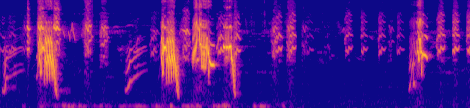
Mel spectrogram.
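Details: Mynas, both parents arriving to feed their chicks; loud harsh broadband squawks in bursts alongside rapid thin high chirps repeated in short series, the chirping continuing steadily toward the end.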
